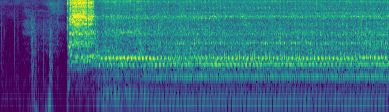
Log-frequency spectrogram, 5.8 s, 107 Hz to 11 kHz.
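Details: DIY 5 hp air compressor with water chiller/dryer, just built, 240 V unit on a 110 plug, running until the pressure switch kicks in: steady, even pumping drone, no knocks or skips; normal running, slight fitting leak hiss noted afterward.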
